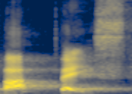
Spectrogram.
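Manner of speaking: "papéis" said slowly as pa... PÉIS; syllable by syllable. Shown as a demonstration. Teacher restoring the correct word, slow, split in syllables. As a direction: sound out "papéis" slowly, open stressed é. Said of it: "não é assim que a gente fala".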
